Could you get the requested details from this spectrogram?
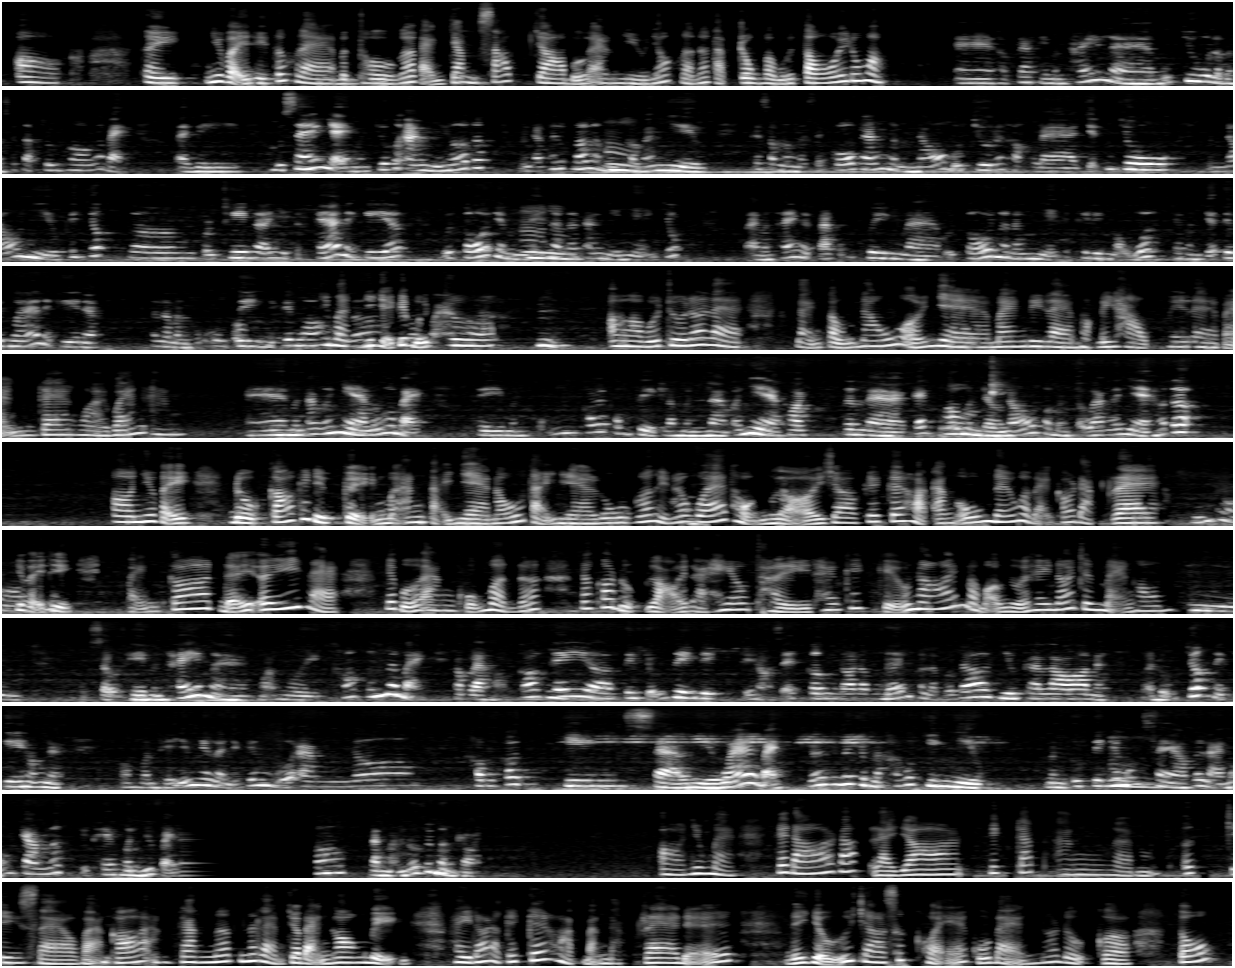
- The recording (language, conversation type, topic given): Vietnamese, podcast, Bạn có mẹo nào để ăn uống lành mạnh mà vẫn dễ áp dụng hằng ngày không?
- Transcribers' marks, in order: other background noise; static; distorted speech; other street noise; in English: "protein"; tapping; unintelligible speech; in English: "healthy"; horn; unintelligible speech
